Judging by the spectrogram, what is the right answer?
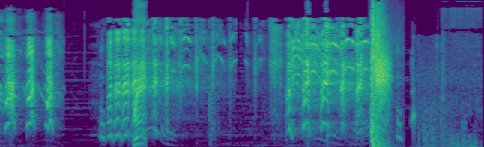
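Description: Small child's squealing laughter in repeated short bursts, cut off by a sudden loud thump about five seconds in.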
